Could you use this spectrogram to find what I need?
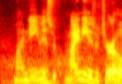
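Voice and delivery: voice cracks, low and soft. Host signing off an episode, stating the name: voice cracking. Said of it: "voice crack there".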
